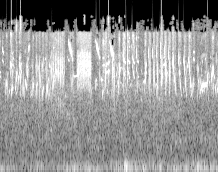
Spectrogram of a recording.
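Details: European goldfinches singing together to stimulate males coming out of moult: quick tinkling notes, a short buzzy trill, then evenly spaced chirps in a rapid series.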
